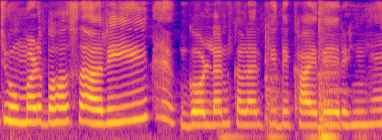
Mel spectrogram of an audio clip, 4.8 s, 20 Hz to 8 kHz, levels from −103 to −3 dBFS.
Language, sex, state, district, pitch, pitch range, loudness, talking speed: Hindi, female, Uttar Pradesh, Lucknow, 265 Hz, 250-300 Hz, -17 LUFS, 125 wpm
